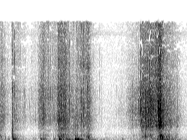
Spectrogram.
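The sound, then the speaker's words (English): A paper bag holding an apple pie baked in a paper bag, from the Elegant Farmer in Wisconsin, being torn open: two crisp bursts of ripping and crinkling, the second briefly louder, heard alone with no voices. “This is the the ba- the pie baked in a paper bag.”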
